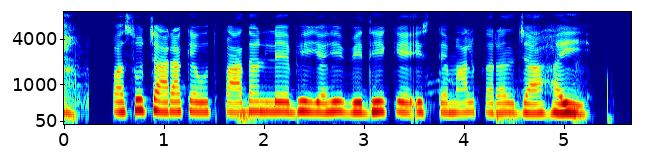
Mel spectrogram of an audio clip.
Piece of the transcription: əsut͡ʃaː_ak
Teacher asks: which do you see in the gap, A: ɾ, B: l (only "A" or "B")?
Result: A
